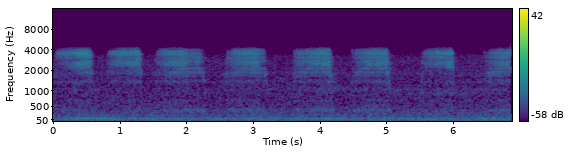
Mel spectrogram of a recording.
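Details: Owl nest at dawn, March 26 2016, 5:50 to 5:51 AM, with a gopher and a mouse as prey. Eight or so rasping hisses at an uneven pace, each under a second, over low background hum.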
